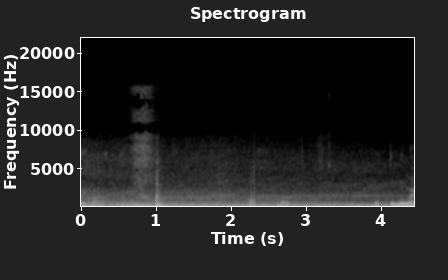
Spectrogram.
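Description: Toyota Camry engine idling with a steady low drone, with one sharp click about a second in.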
